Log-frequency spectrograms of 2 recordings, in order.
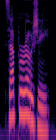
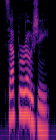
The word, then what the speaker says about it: Zaporozhye: Zaporozhye. Huh? Really? Zaporozhye. Zaporozhye. I would never. Zaporozhye. Okay, now we know. Now we know. There will be a test tomorrow on this. Zaporozhye power plant in the southern Ukraine.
